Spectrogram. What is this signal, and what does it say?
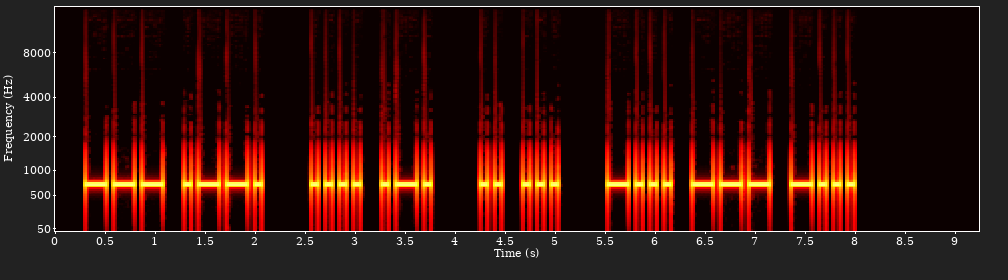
Morse code, heard as a keyed tone, about 17 wpm, 700 Hz. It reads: OP HR IS BOB
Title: Common QSO Phrases 17wpm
